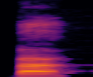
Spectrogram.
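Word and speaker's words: بَ: First, here's the fatha. The pronunciation will now be ba.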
